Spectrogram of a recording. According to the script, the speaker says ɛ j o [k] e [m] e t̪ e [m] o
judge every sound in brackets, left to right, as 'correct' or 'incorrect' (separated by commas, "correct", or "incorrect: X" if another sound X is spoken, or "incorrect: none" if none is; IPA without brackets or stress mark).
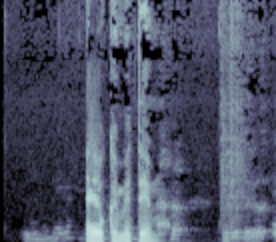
correct, correct, correct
